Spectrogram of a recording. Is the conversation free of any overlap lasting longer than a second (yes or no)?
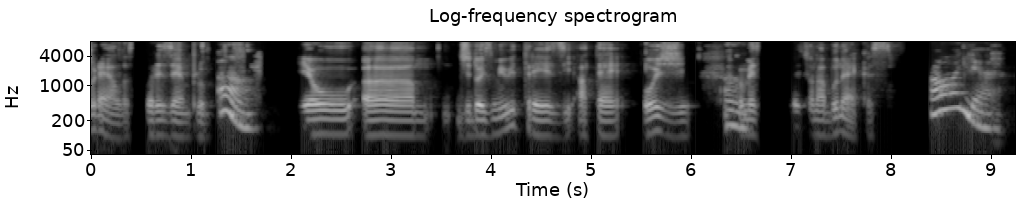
yes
